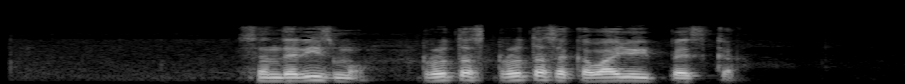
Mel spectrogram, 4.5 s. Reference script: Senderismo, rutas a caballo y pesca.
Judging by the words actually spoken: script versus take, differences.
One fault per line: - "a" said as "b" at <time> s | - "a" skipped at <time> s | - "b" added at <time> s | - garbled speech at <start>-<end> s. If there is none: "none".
- "rutas" added at 2.5 s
